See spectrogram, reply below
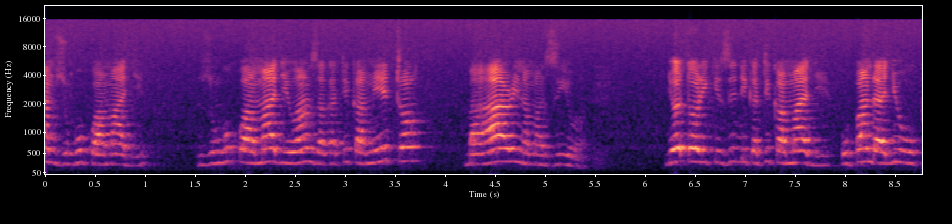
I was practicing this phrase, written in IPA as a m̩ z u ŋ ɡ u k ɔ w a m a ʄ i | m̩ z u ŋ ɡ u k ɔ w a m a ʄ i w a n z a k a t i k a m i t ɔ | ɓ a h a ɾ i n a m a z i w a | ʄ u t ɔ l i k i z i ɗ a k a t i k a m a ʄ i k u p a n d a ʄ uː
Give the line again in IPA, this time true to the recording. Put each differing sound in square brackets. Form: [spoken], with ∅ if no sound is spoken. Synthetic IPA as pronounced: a m̩ z u ŋ ɡ u k ɔ w a m a ʄ i | m̩ z u ŋ ɡ u k ɔ w a m a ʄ i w a n z a k a t i k a m i t ɔ | ɓ a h a ɾ i n a m a z i w a | ʄ [ɔ] t ɔ l i k i z i ɗ [i] k a t i k a m a ʄ i k u p a n d a ʄ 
